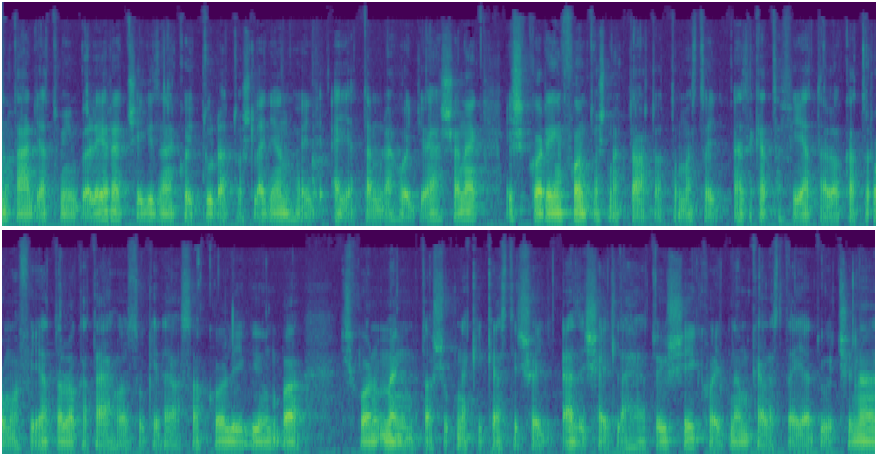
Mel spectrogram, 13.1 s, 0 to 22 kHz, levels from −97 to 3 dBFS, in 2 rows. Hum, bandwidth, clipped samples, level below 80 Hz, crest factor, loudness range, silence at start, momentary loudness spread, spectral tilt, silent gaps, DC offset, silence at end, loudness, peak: none; 19.5 kHz; under 0.1%; -50 dBFS; 20 dB; 3 LU; 0 s; 7 LU; -5.5 dB/octave; none; under 0.1%; 0 s; -29 LUFS; -8 dBFS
